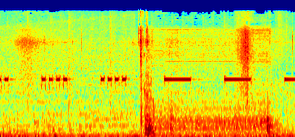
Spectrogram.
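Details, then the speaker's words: Honda City after fuel pump replacement, ignition switched on to prime the system before starting; short steady hum of about two seconds over dash chimes; normal fuel pump priming. "ये जो आवाज़ आपको आई है ये fuel pump की होती है, एक दफ़ा दोबारा"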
